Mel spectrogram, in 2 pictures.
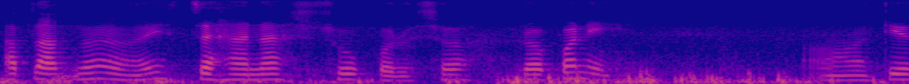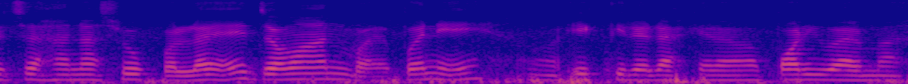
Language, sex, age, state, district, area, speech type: Nepali, female, 45-60, West Bengal, Kalimpong, rural, spontaneous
